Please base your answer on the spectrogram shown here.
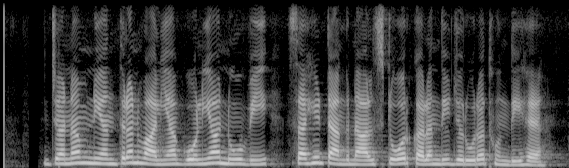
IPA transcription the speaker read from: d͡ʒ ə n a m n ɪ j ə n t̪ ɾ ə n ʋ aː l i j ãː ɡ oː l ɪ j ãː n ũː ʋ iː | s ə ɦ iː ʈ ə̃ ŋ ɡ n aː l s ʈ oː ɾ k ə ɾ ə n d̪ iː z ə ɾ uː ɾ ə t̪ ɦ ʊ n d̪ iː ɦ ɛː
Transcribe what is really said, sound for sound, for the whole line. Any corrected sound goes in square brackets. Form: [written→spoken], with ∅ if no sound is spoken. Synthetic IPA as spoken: d͡ʒ ə n [a→ə] m n ɪ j ə n t̪ ɾ ə n ʋ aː l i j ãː ɡ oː l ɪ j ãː n ũː ʋ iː | s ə ɦ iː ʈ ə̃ ŋ ɡ n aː l s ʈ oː ɾ k ə ɾ ə n d̪ iː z ə ɾ uː ɾ ə t̪ ɦ ʊ n d̪ iː ɦ ɛː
